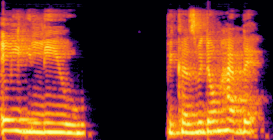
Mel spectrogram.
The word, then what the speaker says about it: alho: How do you make the LH sound? It's like a, li, u, like u, a, li, u. And it's like you're speaking li fast.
